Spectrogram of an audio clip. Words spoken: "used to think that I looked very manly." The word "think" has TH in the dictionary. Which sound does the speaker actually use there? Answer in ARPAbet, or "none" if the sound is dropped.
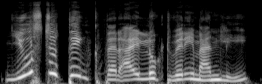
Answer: T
